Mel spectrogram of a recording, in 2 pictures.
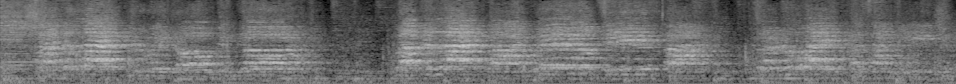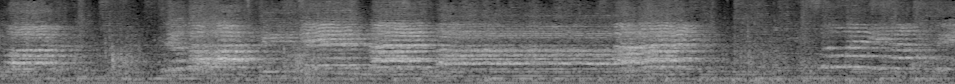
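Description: Mixed show choir of male and female voices singing in harmony, in phrases broken by short pauses.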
